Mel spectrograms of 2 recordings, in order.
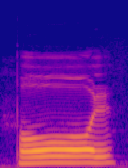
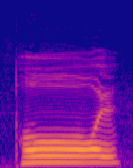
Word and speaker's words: Pol: Apellido número 2, Pol, que su pronunciación en maya debería de ser Pol, Pol, Pol, que significa cabeza.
